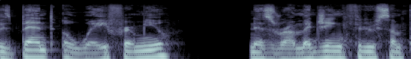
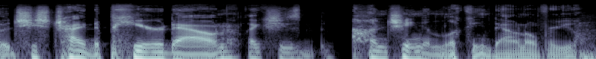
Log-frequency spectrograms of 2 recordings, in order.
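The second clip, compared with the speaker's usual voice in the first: usual speaking voice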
